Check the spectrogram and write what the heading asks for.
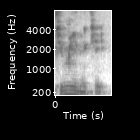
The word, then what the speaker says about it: communicate: And that's what we see with communicate. Communicate, pa-pa-pa, the pa-pa-pa. It means this 100 stress pattern is the ending assigned stress on the antepenultimate syllable is what we have, communicate.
